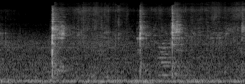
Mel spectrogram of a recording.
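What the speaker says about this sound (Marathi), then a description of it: "हे भाजायला लागलाय आता पावटा" Pavta beans dry-roasting in a pan, with a faint steady sizzle broken by a few sharp scraping stirs of a spatula, close and alone with no voices.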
